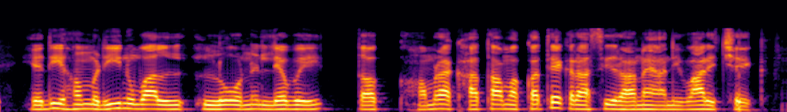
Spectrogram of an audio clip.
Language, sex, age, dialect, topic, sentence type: Maithili, male, 25-30, Southern/Standard, banking, question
